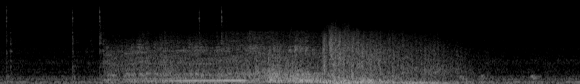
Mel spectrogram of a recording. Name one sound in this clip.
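A tank engine rumbles loudly, then fades away.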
